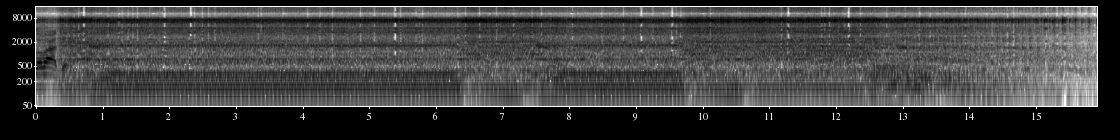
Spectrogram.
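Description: A Chinese petrol generator without automatic voltage regulation runs steadily under a 1–2 kW load, its engine drone continuous and loud with slight wavering in pitch throughout.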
